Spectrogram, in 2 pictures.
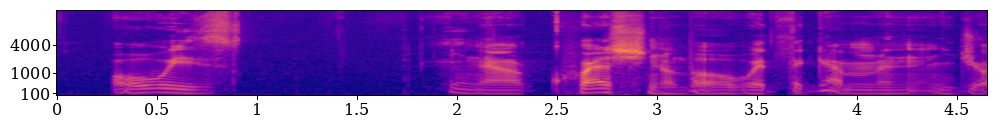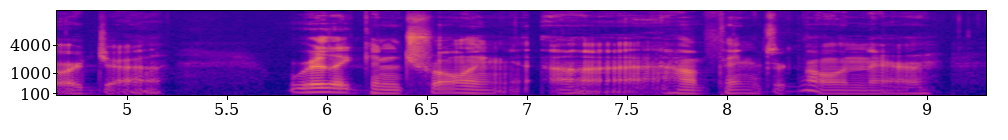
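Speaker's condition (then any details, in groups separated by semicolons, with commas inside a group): Multiple sclerosis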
